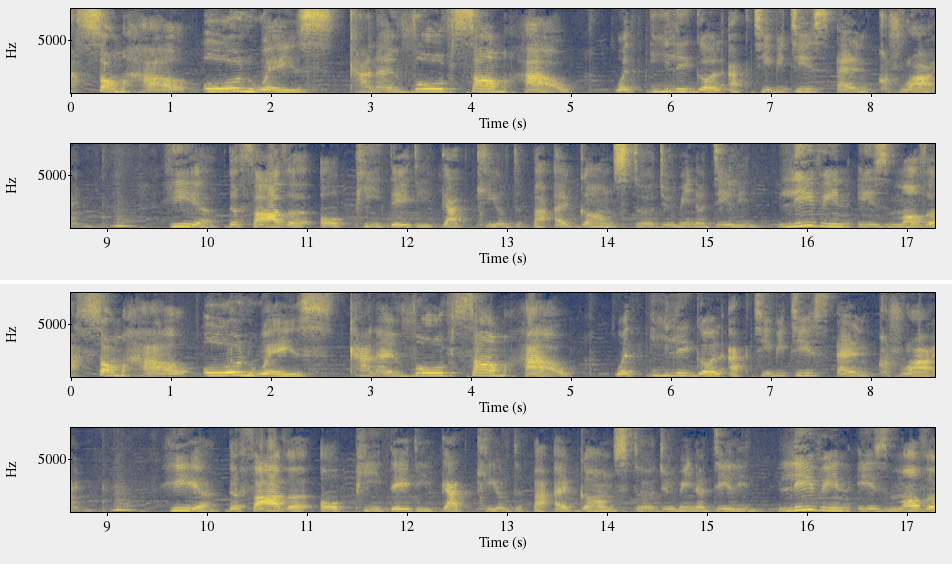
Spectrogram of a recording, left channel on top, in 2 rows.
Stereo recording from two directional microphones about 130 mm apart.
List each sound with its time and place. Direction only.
0.2 s speech: 40° left (ahead or behind)
9.6 s speech: 40° left (ahead or behind)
